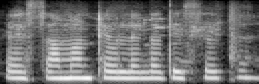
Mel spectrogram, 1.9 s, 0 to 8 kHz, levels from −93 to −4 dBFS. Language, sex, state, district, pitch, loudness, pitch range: Marathi, female, Maharashtra, Dhule, 225 Hz, -15 LUFS, 225-230 Hz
